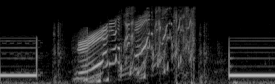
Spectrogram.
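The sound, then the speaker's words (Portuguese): A phone call rings unanswered: a steady electronic ringing tone cuts off, a warbling tonal passage follows, and the steady ringing tone returns at the end. “Deixa eu ligar de novo. Aí, ó. Não atende, meu.”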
